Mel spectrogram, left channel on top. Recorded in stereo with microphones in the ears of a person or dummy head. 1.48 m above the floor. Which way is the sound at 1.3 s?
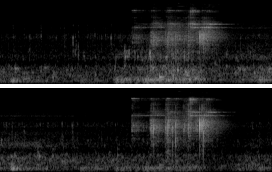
20° right (ahead or behind).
